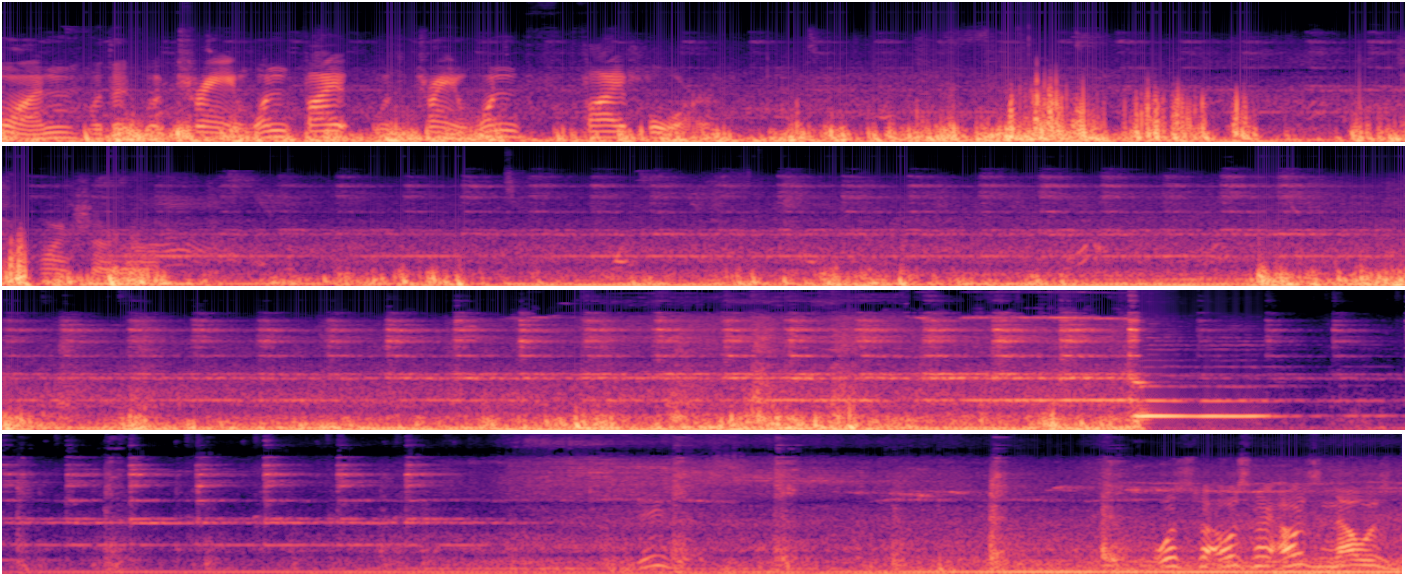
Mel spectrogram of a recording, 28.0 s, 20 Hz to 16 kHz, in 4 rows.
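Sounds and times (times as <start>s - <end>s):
train rumble: 0.0s - 28.0s
locomotive bell ringing: 5.4s - 28.0s
train horn multi-tone blast: 17.0s - 21.4s.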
